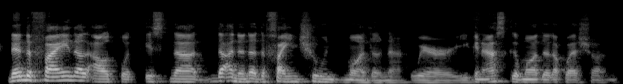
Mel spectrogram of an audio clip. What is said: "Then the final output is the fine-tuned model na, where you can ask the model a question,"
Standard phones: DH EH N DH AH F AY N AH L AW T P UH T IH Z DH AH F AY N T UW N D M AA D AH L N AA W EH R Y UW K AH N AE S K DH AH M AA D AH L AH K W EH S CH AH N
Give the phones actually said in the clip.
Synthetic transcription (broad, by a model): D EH N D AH F AY N AH L AW T P UH T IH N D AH F AY N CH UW N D M AA D AH L N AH W EH R Y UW K AH N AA S K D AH M AA D AH L AH K W EH S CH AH N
